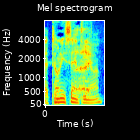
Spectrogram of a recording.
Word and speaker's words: Santillan: Santillan, I think is how you pronounce his name, the pitcher. – Yeah, Tony Santillan.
